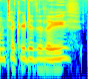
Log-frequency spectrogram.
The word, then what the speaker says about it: Louvre: Louvre, I think, is how you want to say it.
